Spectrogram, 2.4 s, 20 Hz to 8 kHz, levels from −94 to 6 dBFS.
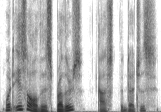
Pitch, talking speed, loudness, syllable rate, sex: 140 Hz, 200 wpm, -18 LUFS, 5.3 syllables/s, male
